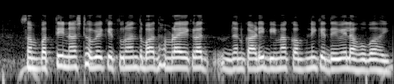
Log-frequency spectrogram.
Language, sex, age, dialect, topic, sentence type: Magahi, male, 31-35, Western, banking, statement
